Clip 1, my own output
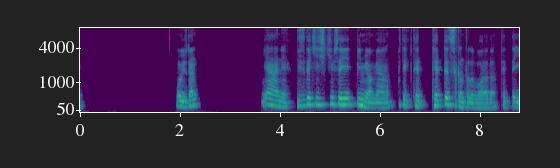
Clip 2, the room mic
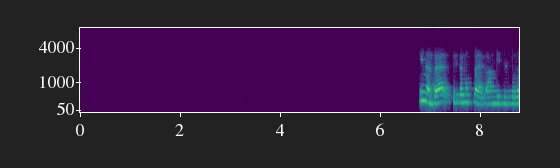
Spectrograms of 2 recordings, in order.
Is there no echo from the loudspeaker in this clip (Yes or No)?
Yes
